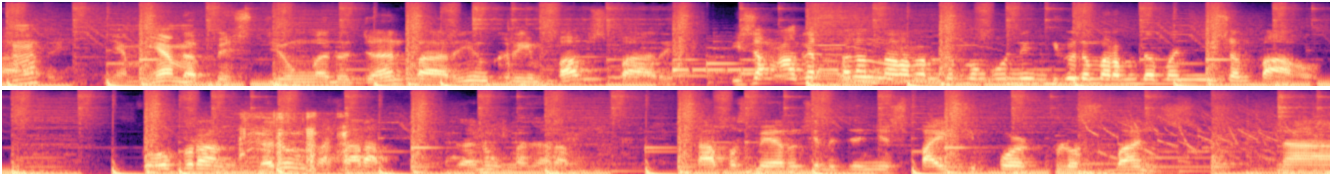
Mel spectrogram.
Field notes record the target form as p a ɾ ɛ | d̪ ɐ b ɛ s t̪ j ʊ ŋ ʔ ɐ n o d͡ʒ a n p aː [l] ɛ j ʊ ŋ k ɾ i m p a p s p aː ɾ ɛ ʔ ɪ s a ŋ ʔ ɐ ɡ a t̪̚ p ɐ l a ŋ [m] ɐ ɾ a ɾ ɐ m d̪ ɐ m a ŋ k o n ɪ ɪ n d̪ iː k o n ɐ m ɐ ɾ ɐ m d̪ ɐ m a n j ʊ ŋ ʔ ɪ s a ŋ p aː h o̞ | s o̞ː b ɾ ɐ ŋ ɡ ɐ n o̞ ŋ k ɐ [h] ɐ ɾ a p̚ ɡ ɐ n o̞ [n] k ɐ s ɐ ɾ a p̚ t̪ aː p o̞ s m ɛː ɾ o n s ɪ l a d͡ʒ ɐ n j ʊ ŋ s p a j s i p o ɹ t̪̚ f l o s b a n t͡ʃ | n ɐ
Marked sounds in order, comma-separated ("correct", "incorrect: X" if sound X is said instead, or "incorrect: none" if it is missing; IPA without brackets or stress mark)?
incorrect: ɾ, incorrect: n, incorrect: s, incorrect: ŋ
